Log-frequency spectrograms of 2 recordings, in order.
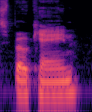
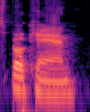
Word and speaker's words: Spokane: we got notes on how we pronounced spokane wrong oh okay oh because we pronounced it spokane i was pronouncing spokane yeah it's spokane okay we got numerous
